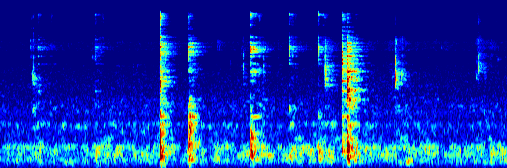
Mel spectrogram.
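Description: Metal fork clinking and scraping against a plate of food: a string of about eight sharp, separate clinks, the loudest a little past the middle.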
